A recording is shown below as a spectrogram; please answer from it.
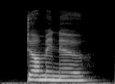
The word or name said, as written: dominoes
